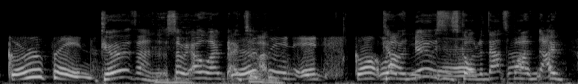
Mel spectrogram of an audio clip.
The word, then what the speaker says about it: Govan: Tell me how to pronounce that, Heather. It's Govan.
